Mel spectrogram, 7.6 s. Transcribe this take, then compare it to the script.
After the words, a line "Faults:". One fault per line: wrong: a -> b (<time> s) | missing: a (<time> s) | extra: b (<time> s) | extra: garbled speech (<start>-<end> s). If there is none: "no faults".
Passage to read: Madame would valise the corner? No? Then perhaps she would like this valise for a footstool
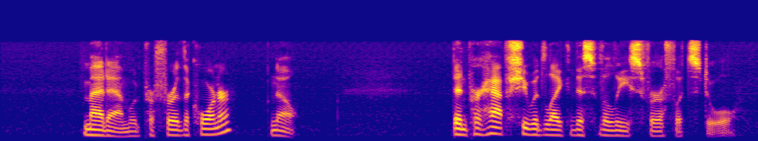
Madame would prefer the corner? No? Then perhaps she would like this valise for a footstool
Faults:
wrong: valise -> prefer (1.4 s)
